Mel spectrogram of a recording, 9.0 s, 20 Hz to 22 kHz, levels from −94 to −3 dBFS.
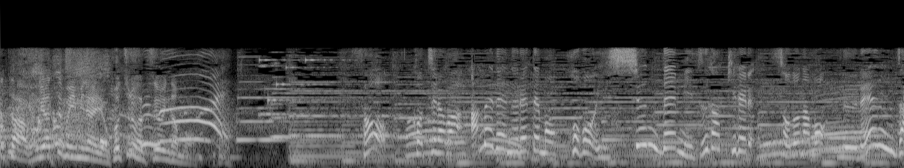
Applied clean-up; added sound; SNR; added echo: none; none; none; none.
